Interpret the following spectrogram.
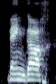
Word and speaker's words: Van Gogh: Van Gogh.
